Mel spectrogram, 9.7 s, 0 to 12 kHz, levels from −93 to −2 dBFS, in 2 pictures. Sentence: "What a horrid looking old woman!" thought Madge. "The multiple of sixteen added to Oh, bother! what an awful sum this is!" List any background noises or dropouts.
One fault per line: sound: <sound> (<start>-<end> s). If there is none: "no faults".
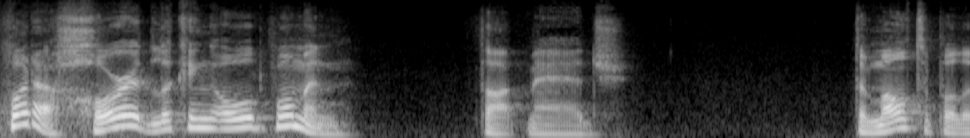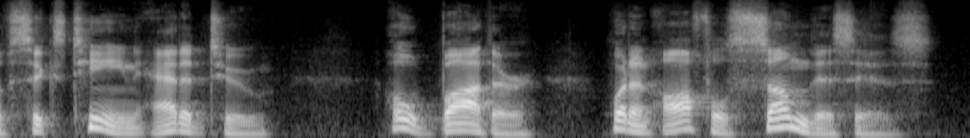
no faults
